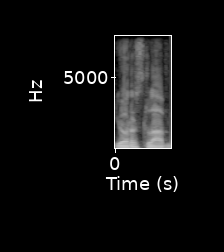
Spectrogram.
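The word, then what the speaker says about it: Yaroslav: You know, I worked a long time to learn how to say his name right. It's not easy. Yoroslav Yender. You got to get the rolls.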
